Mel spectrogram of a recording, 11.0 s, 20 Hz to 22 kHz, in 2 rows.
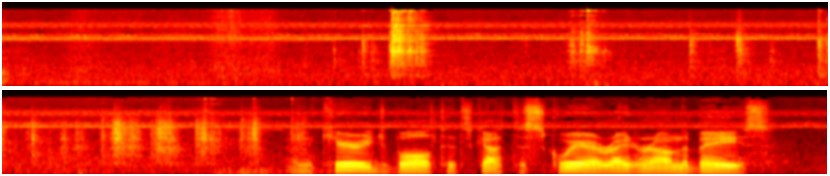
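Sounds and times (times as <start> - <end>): metallic clanks and knocks: 2.2 - 3.0, 3.8 - 7.6.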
